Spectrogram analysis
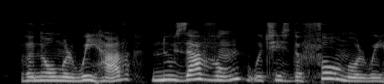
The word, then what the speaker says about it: nous avons: Nous avons, which is the formal we have. Notice that we link here. Nous avons. We don't say nous avons. It's more difficult.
